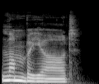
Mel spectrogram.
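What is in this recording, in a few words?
"lumberyard", British English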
